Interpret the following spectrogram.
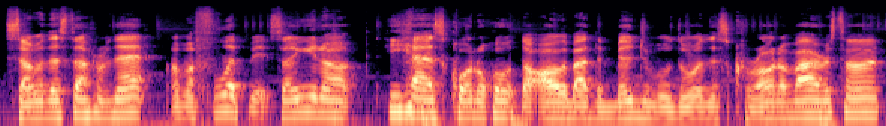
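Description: Bright nasal man talking loosely. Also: mid-range voice, quick pace, faint music behind. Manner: loose, rambling, slangy and chatty. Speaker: podcast host. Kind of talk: casual solo podcast talk. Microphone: podcast mic at home.

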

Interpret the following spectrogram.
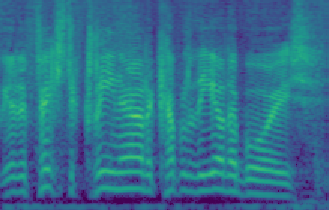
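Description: A man's voice: high-pitched, rapid-fire, fairly bright tone, clean tone, rough recording. An actor playing a slangy, distracted and evasive small-time gambling henchman in 1940s radio style. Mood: chatty, distracted.

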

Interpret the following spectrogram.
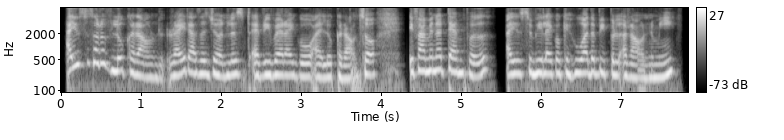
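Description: A woman's voice: fairly high pitch, fast. A woman in her thirties with an Indian accent, a podcast guest chatting casually, full of "like" and "you know" as she restarts her thoughts. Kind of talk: casual interview chat.

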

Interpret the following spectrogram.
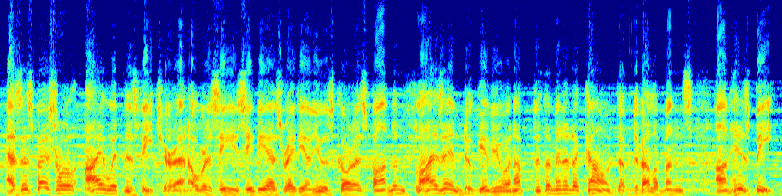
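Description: A man's voice: mid-range voice, sing-song, fast talker, few pauses. An American man reading a scripted 1950s network radio promo in a polished announcer's manner. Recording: muffled vintage radio with music. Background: music.

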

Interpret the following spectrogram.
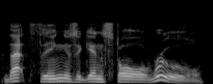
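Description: A man voicing a solemn English ship's surgeon in an audiobook, deadpan, measured and drily pompous. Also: medium pitch, no echo, lo-fi sound, close to an everyday voice. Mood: coolly deadpan.

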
